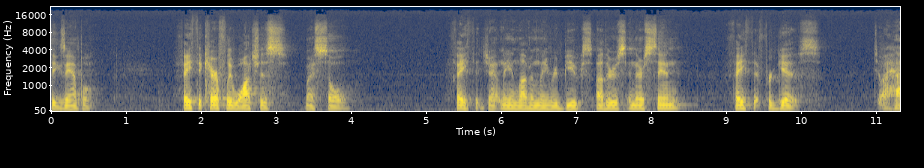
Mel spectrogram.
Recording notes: on June 5th, 2016 at The Well an Acts 29 and Converge Heartland Church in Hastings, NE.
